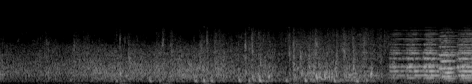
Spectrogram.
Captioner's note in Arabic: ضربات حوافر; موسيقى ملكية درامية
